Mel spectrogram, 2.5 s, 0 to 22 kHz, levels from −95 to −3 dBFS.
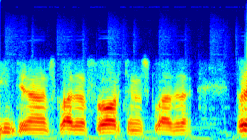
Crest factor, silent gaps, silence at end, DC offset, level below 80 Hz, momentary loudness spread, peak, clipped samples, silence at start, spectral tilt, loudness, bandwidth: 16 dB; none; 0 s; under 0.1%; -52 dBFS; 11 LU; 0 dBFS; under 0.1%; 0 s; -7 dB/octave; -17 LUFS; 7.6 kHz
